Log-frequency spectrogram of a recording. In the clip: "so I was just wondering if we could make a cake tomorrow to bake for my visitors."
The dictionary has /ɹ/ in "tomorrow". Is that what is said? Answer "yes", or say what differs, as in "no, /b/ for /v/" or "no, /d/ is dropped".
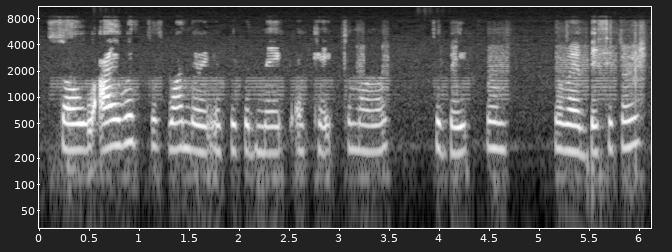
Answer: yes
